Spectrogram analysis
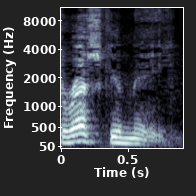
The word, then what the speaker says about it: RESQME: State troopers have received a new rescue tool, and it looks like it's pronounced Rescue Me. Yeah, Rescue Me, RESQME tool.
